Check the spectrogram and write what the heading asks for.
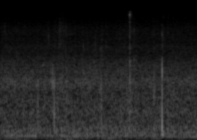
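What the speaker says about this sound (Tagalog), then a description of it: "Kahit na ulan." Rain falling on a trekking trail, a steady hiss of drops with a few sharper nearby splashes, no talking.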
